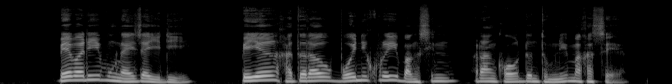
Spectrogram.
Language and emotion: Bodo, neutral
